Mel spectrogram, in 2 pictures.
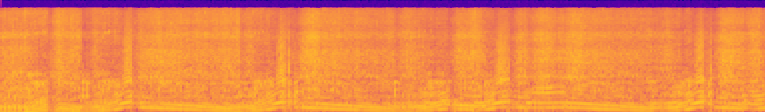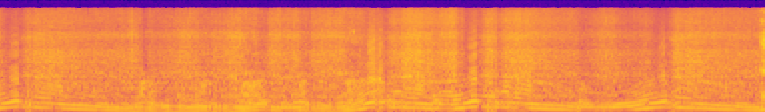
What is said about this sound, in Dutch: Ja, zo maken ze ze bijna niet meer. Hè? Nog maar een paar, ja, dat motorgeluid. Ja.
